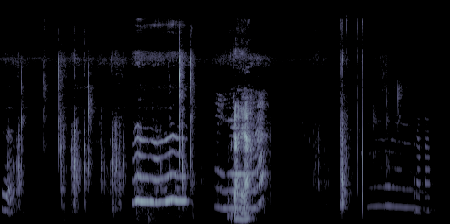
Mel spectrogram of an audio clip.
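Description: A baby babbles and coos close by.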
